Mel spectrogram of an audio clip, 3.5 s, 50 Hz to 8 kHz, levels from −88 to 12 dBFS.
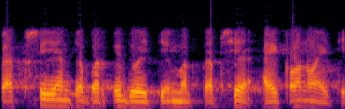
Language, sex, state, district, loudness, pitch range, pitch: Kannada, male, Karnataka, Dharwad, -16 LUFS, 100-115 Hz, 105 Hz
